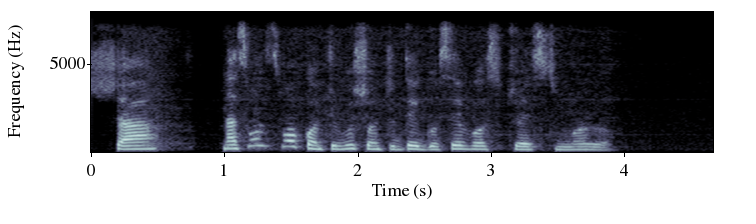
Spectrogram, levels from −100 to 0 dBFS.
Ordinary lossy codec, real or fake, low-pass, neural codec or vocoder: none; real; 7.2 kHz; none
